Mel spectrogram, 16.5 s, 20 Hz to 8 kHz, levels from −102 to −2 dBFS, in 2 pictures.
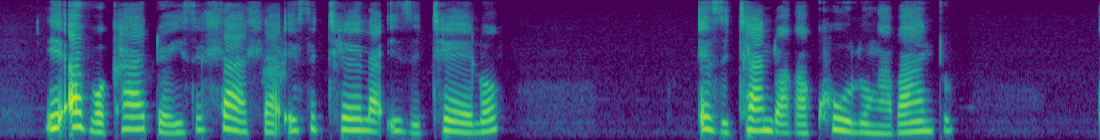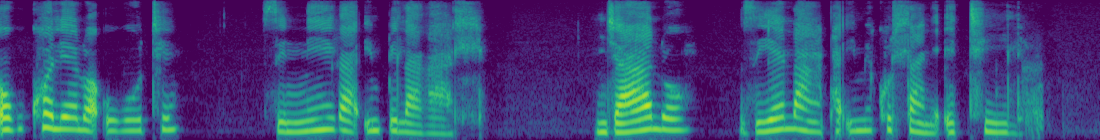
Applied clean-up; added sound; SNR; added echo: none; none; none; none.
